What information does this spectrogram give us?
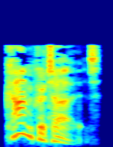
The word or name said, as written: concretize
